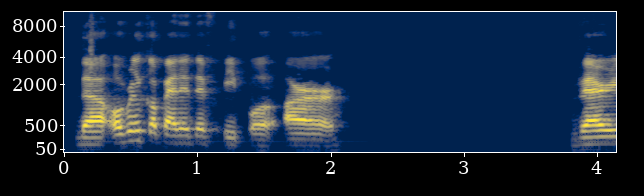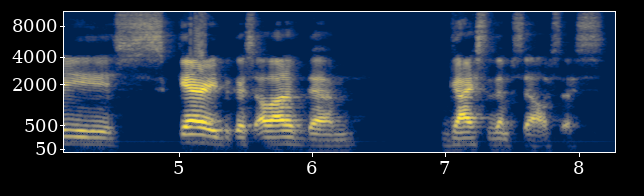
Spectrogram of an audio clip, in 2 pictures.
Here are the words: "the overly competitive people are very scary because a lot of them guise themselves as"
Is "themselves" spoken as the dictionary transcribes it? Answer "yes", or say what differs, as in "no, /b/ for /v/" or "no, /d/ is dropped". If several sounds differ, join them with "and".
no, /s/ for /z/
